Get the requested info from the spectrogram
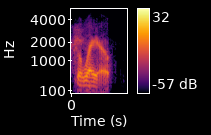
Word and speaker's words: Sileo: It's Sileo.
